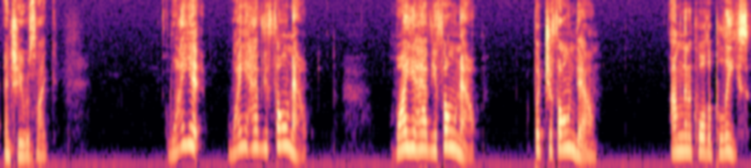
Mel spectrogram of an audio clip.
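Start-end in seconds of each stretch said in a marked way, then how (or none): 2.1-9.4 imitated indignant demand, pitched up; imitated confrontation. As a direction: act out her challenging the people following her. Acting out her confronting her followers.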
